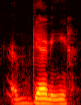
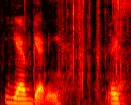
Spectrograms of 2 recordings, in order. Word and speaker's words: Evgeny: 721 caps / Pittsburgh Evgeny Kuznetsov kuzey yeah regular shining star but I'll take it in your life i think in Russia it's pronounced yevgeni they say we say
